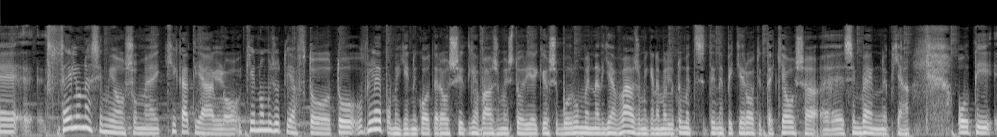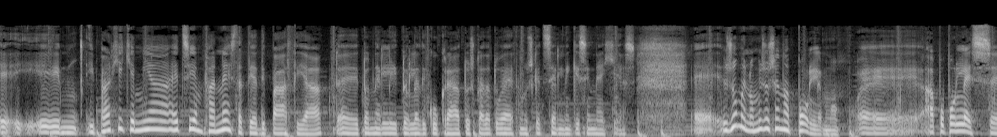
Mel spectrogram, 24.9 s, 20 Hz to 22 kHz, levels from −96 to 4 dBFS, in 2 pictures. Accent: native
